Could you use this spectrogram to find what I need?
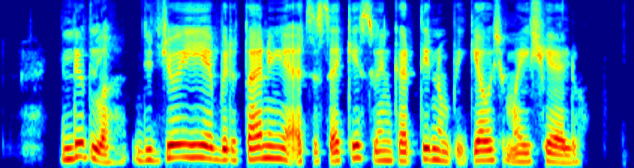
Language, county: Lithuanian, Telšiai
